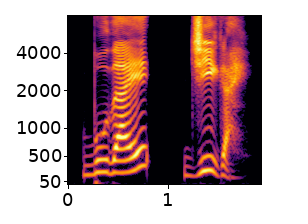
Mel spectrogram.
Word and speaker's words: budae jjigae: A ver, la pronunciación correcta, según los documentos que revisamos, es budae jjigae.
